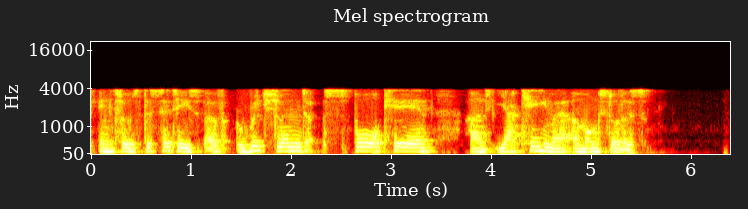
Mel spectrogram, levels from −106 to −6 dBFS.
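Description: From start to finish the speech sounds boxed-in and telephone-thin, with nothing above about 3.8 kHz and a clearly audible grainy roughness. This is the Bluetooth CVSD headset codec, which encodes one up-or-down bit per sample, fitting a 64 kbps link, and its adaptive steps audibly distort the signal.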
